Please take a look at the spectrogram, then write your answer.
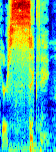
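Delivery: low-volume, voiceless jab; whispered disgust. Retold or imitated. Last jab at the jealous boyfriend, whispered in mock disgust. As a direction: re-enact a contemptuous whisper.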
